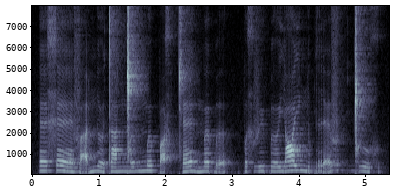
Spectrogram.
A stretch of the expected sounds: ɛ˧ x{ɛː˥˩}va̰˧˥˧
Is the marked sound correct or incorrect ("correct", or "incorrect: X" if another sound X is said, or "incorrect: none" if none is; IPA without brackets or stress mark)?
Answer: correct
